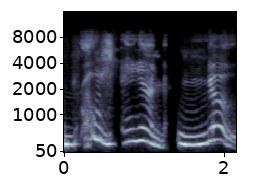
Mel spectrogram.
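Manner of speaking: stern, scolding motherly voice with drawn-out "no". Recounting being scared, speaker slips into imitating mom scolding. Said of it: "did I sound like my mom on a bad day".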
